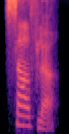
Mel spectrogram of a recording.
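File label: "soufflé", Indian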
